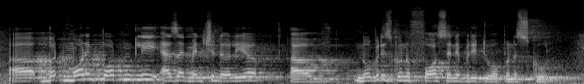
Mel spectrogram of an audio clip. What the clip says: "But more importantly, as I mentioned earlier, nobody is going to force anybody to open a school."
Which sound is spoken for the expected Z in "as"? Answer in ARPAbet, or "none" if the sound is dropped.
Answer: Z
